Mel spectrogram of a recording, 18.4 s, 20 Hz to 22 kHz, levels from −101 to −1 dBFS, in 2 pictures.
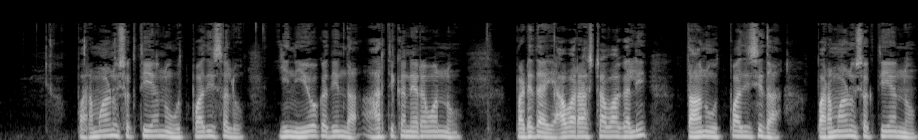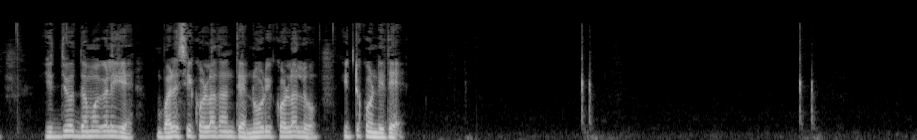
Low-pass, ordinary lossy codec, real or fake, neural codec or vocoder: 14.4 kHz; MP3, 48 kbps; real; none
